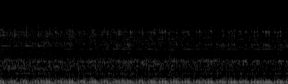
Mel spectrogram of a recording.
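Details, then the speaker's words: 1973 Subaru GL1400 coupe with 63k original miles, flat-four idling with a soft, low, loosely regular thump about twice a second; both owners say this typical Subaru idle thump has been there for years. Idle thump. "the engine the Subaru engine often has a a light thumping noise at idle I'm not sure if you can hear it on the video but this car certainly has that it's no exception"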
